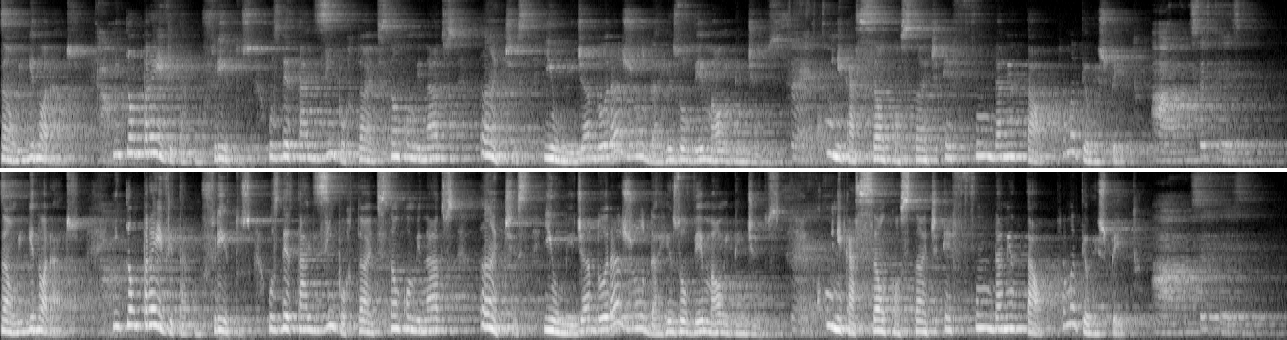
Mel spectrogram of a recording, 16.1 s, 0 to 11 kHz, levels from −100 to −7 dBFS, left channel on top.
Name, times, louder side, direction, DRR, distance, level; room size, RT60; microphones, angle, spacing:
voice 1, 0.0-5.7 6.0-9.7 10.3-14.1, right 2 dB, 45° right, 8 dB, 0.5 m, -23 dB
voice 2, 1.2-1.5 9.8-10.5 14.4-15.5, left 1 dB, 70° left, -4 dB, 3.1 m, -35 dB
23.0 x 9.2 x 2.4 m, 2.4 s
head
